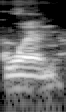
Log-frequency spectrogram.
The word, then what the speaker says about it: Nguyen: I don't think they say Nui. I think they say Gwen, right? There's been a few fighters in the UFC, Vietnamese fighters, that have that same spelling, and I think they say it as.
